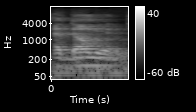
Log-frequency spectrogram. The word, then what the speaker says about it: Adomian: And I'm here with uh my guest James Adomian. Did I pronounce that right?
